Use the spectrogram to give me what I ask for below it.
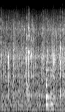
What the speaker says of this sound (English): I'm gonna toast it on the ghee.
